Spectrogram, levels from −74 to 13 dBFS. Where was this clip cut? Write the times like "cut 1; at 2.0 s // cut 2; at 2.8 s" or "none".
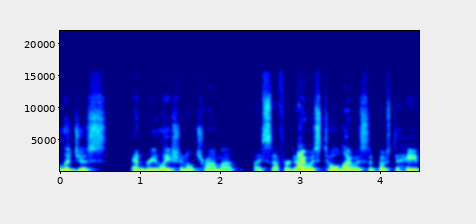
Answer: cut 1; at 3.0 s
